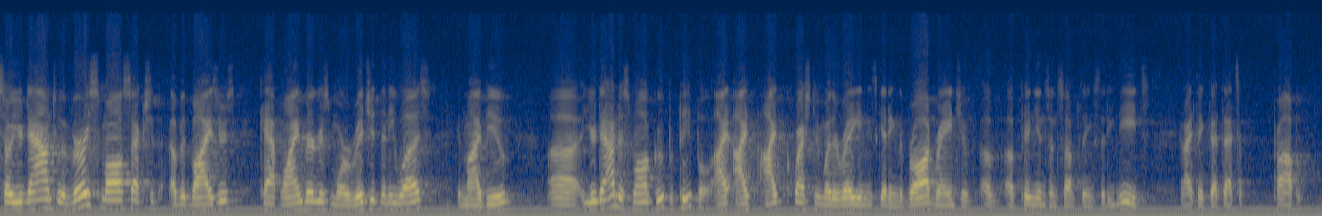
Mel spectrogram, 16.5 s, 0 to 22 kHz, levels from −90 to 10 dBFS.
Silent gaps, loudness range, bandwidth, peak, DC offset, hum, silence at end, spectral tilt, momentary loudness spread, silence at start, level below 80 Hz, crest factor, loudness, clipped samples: none; 7 LU; 16.5 kHz; -8 dBFS; under 0.1%; none; 0 s; -8 dB/octave; 14 LU; 0 s; -42 dBFS; 16 dB; -25 LUFS; under 0.1%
